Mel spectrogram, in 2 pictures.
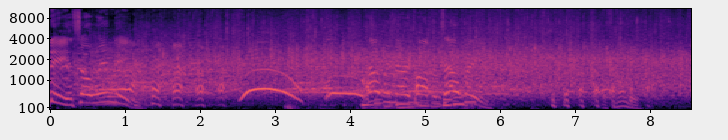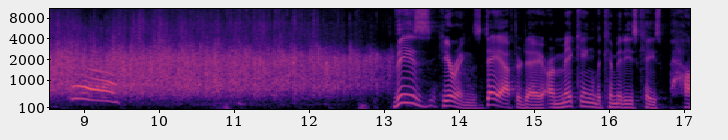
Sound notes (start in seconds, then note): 10.3 applause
